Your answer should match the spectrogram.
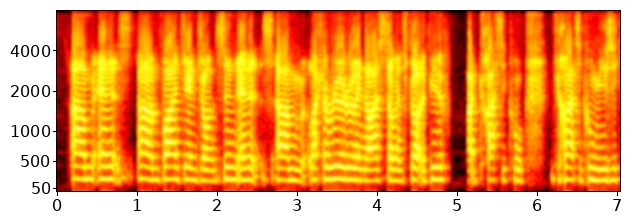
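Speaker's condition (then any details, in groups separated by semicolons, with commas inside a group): Bilateral cleft lip and palate; congenital, many operations from 3 months, hip bone graft into mouth, throat surgery, braces, low motor skills; speech greatly improved after years of speech therapy; childhood voice squeaky, very airy, nasal, speech hindered drama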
